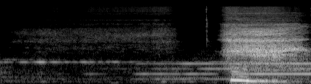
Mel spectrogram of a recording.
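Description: A deep inhaled breath, loud and airy, starts after a quieter stretch and fills the final second over a low steady hum.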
